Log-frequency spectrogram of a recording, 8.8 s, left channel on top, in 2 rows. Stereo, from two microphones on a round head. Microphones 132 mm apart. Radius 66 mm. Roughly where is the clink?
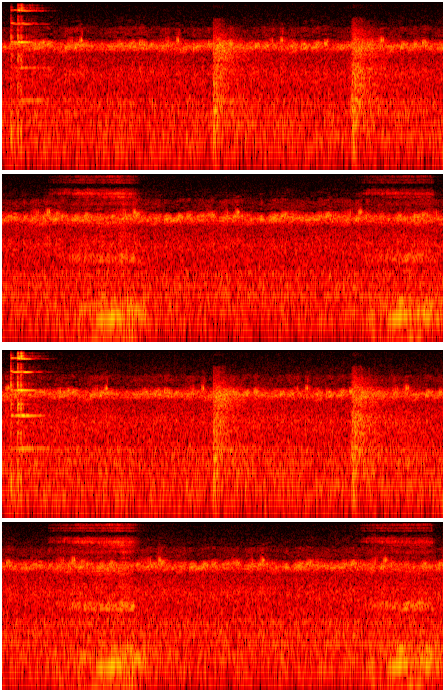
Right.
